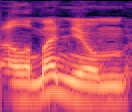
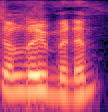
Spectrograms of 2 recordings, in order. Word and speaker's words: aluminum: and originally made of aluminium, but changed to plastic. That's it. I think you'll find it's pronounced aluminum, but yeah, that's fine.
